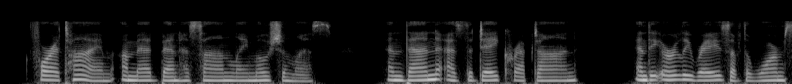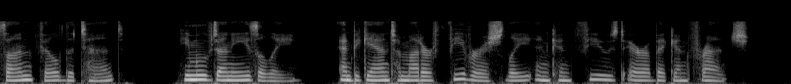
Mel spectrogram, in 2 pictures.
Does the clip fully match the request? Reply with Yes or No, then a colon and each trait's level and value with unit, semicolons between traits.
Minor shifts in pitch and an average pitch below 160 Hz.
No: narrow, 2.0 semitones; medium, 185 Hz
